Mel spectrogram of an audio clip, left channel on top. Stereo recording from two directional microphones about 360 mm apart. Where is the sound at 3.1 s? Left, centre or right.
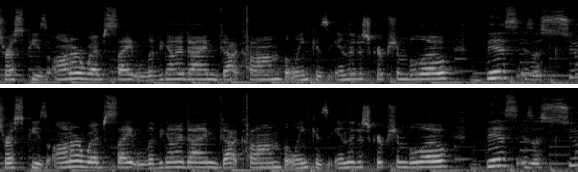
Centre.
